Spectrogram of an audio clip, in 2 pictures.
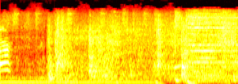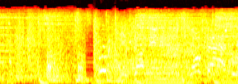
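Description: Background music with a sustained low bass, and brief voices of crew calling out.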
